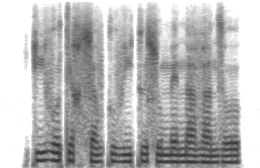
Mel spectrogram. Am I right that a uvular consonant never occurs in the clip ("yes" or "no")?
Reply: no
